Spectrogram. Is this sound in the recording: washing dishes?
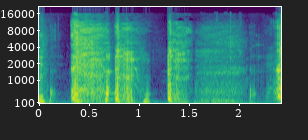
no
